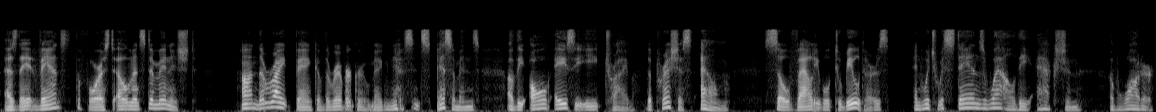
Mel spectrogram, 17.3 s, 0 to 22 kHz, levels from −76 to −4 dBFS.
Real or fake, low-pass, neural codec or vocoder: fake; 7.2 kHz; codec, 16 kHz in and 24 kHz out, 0.4 kbps, LongCat-Audio-Codec, two codebook decoder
